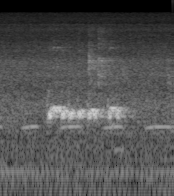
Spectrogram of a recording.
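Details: Local zebra dove (perkutut) giving anggungan cooing song: a single stuttering, rapidly pulsed mid-pitched coo phrase lasting under a second, over quiet background hiss.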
